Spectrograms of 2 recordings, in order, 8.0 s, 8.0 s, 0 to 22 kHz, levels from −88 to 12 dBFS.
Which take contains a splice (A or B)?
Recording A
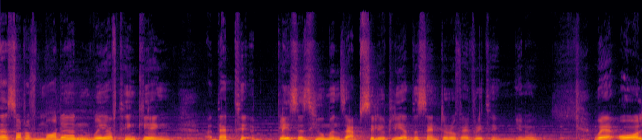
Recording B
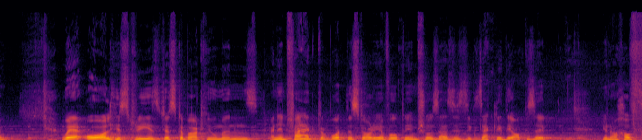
B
